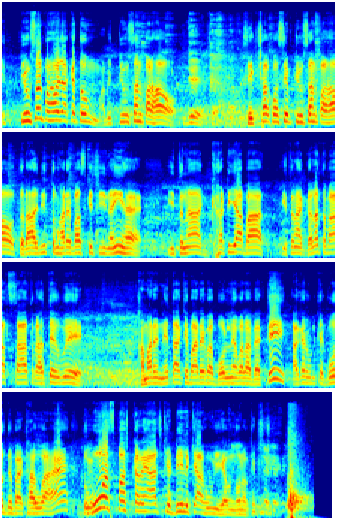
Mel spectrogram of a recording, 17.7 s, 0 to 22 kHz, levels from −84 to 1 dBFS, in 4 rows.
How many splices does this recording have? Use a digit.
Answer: 0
